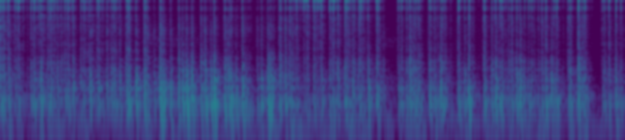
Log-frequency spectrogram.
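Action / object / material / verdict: tap / laminate countertop / laminate / none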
